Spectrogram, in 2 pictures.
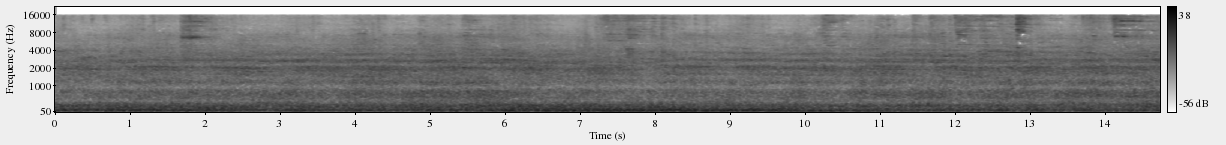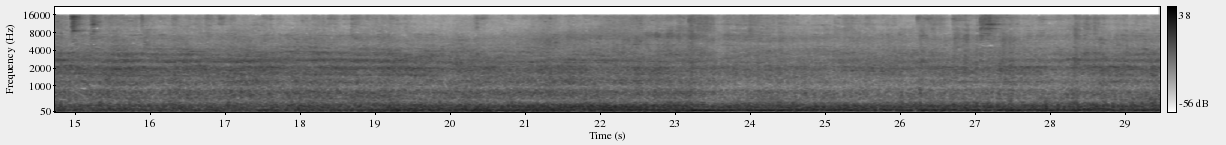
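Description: Freight cars of a long intermodal train, loaded with double-stacked containers and trailers, rolling steadily past at a grade crossing: a continuous rumble of steel wheels on rail.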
